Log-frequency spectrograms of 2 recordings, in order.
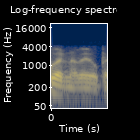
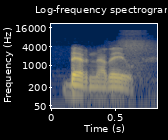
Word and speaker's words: Bernabéu: Don Santiago Bernabéu, perdón, que me equivoqué y lo he dicho mal. Don Santiago Bernabéu.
